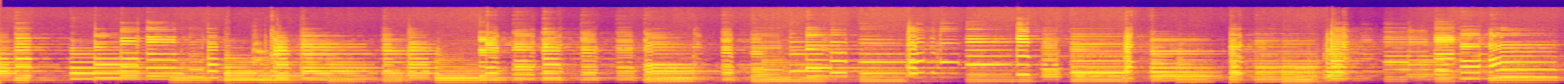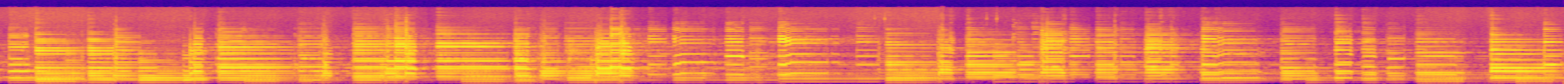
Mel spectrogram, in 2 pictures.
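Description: Solo Les Paul-style electric guitar played fingerstyle, a plucked melody over low bass notes, with a note bent upward about halfway through.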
